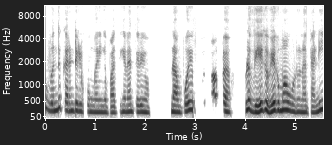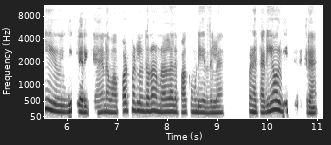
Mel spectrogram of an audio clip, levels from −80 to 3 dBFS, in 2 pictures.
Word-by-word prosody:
வந்து 240 +6 +2
கரண்டிழுக்கும்ங்க. 210 -5 -2
நீங்க 180 -1 -2
பாத்தீங்கன்னா 190 +3 -3
தெரியும். 185 -2 -1 0.5
நான் 185 -1 +1
போய் 240 +4 +4 0.4
பாப்பேன். 220 -4 -1 0.3
அவ்ளோ 265 +3 +5
வேக 235 +5 +7
வேகமா 235 +2 +6
ஓடும் 190 -2 -1
நான் 180 -1 -4
தனி 205 +9 +2 0.5
வீட்ல 215 -1 -1
இருக்கேன். 170 0 -4
நம்ம 180 -2 -2
அபார்ட்மெண்டட்ல 225 +1 -2
இருந்தோம்ன்னா, 205 +1 0
நம்மளால 195 0 0
அத 190 - -1
பாக்க 180 +2 -5
முடியறதில்ல. 170 -2 -2 0.5
இப்ப 205 - -4
நான் 175 -1 -2
தனியா 200 +8 +1
ஒரு 240 - +4
வீட்ல 220 - -6
இருக்கிறேன். 160 -2 -2
195 Hz, 155 wpm, -18 LUFS, 180-225 Hz, 0.5 s, வேக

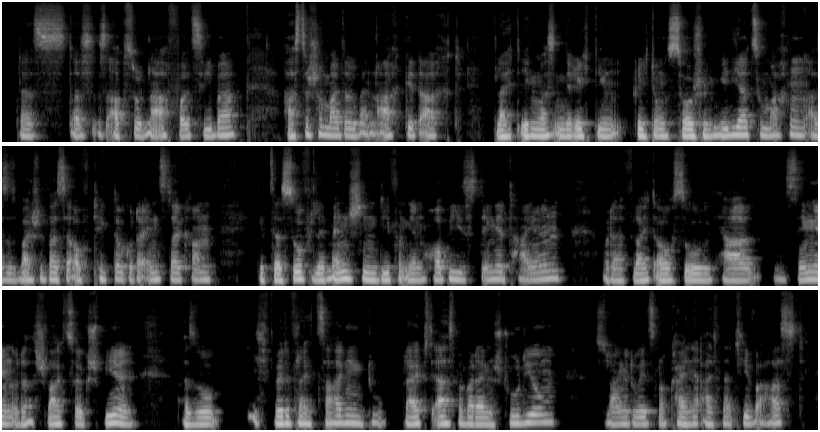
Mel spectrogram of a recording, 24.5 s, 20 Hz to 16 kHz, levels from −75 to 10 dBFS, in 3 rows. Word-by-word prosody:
Das 135 -2 -2
das 135 +3 -3
ist 170 - -6
absolut 135 +1 -1
nachvollziehbar. 145 +4 0 0.4
Hast 130 +5 0
du - - +3
schon 160 +1 -1
mal 145 -1 +2
darüber 145 +6 -1
nachgedacht, 145 -5 -3 0.3
vielleicht 125 +1 +2
irgendwas 135 +3 +5
in 135 - +2
die 135 - +4
richtigen 135 0 +1
Richtung 140 0 +3
Social 135 0 +5
Media 150 +2 +3
zu 155 -1 -3
machen? 150 +1 -2
Also 135 -4 -3
beispielsweise 140 0 0
auf - - -2
TikTok 145 -2 -3
oder 135 - -3
Instagram 145 0 -2 0.4
gibt's 135 -1 -5
ja - - +6
so 150 +4 +5
viele 140 -3 +1
Menschen, 150 -2 +3
die 140 -1 +2
von 135 - -3
ihren 135 +2 -2
Hobbys 140 -1 -1
Dinge 150 -1 -1
teilen 160 +4 -3 0.3
oder 125 -2 -3
vielleicht 130 +2 0
auch 130 0 +3
so, 130 0 +2
ja, 130 0 0 0.2
singen 140 +1 0
oder 135 +8 0
Schlagzeug 140 -3 0
spielen. 150 -3 +2 0.4
Also, 130 +9 0 0.2
ich 280 - -7
würde 145 0 +6
vielleicht 140 -2 0
sagen, 155 -1 +1
du 160 -3 -7 0.2
bleibst 145 0 +1
erstmal 145 0 +2
bei 140 - +3
deinem 130 -2 +3
Studium, 165 +4 0 0.4
solange 140 -3 -4
du 140 - -3
jetzt 135 +1 -3
noch 145 0 -4
keine 135 +2 0
Alternative 140 +3 -3
hast, 160 0 -4
140 Hz, 160 wpm, -22 LUFS, 135-150 Hz, 0.4 s, ja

